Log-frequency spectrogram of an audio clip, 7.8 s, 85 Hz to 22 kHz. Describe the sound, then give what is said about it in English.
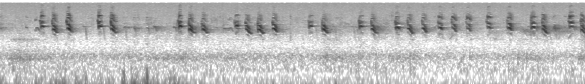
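Rapid, repeated high-pitched chirps from a begging baby bird sitting right next to an adult male at a water hole at 7:20, insistent and coming in quick bursts over a low outdoor rumble with no talking. “I'm sitting right down at the water, and this is a begging baby sitting right next to a male.”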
